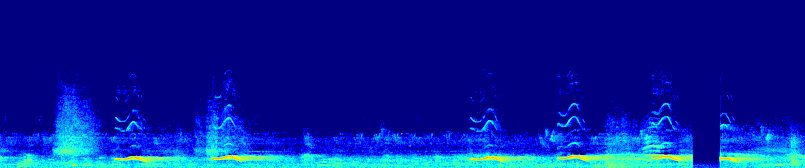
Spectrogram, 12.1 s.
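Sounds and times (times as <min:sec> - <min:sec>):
forest background hiss: 0:00.0 - 0:04.5
bird whistled call: 0:01.7 - 0:02.4, 0:03.2 - 0:04.0, 0:08.4 - 0:09.0.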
